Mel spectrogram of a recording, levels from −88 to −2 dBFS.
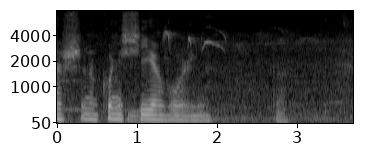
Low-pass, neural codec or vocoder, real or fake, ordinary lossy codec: none; none; real; none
